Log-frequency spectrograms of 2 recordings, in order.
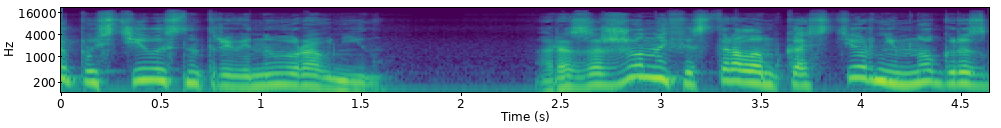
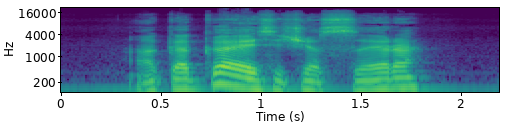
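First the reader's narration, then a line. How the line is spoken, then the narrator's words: Tired voice. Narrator (Russian): спросил Фестрал усталым голосом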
